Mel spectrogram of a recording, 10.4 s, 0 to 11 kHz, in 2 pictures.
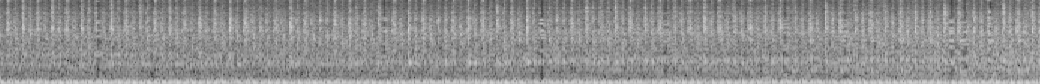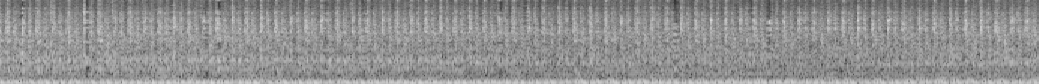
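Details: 1974 VW Beetle air-cooled engine idling with a loud, steady knock of about four heavy raps a second; the engine was replaced and the old one will be torn down to find the source.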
